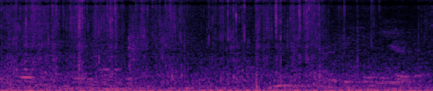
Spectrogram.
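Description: Indistinct background voices over a steady low hum and a continuous rustling hiss that eases off near the end.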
